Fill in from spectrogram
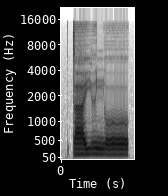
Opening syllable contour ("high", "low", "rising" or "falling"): high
